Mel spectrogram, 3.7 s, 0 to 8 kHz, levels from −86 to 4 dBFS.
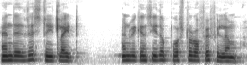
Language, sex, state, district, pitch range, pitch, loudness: English, male, Karnataka, Bangalore, 140-155 Hz, 155 Hz, -18 LUFS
